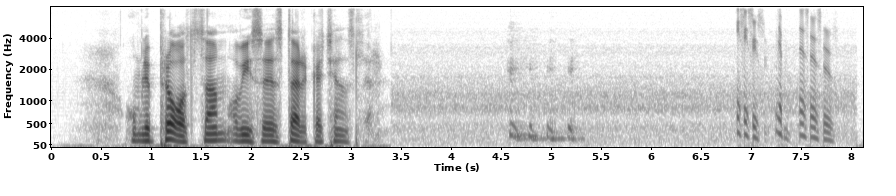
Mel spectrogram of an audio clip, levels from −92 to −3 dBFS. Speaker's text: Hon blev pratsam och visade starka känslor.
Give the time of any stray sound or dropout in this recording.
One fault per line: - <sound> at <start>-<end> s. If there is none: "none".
- laugh at 4.6-5.5 s
- chirp at 6.9-7.9 s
